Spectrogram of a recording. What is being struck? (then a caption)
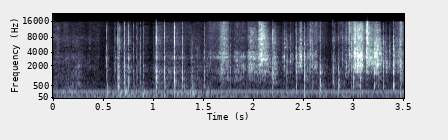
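Plastic skincare bottle with metal cap. Fingernails tap and scratch a hollow white cylindrical plastic skincare bottle with a silver metal cap, on both the body and the top of the cap. Quick, bright clicks mix with dry, high scratching rasps that build louder toward the end, over a faint steady low hum.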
